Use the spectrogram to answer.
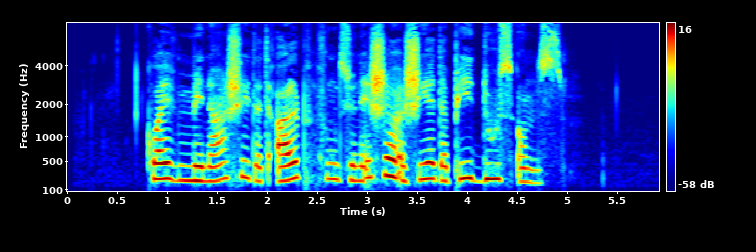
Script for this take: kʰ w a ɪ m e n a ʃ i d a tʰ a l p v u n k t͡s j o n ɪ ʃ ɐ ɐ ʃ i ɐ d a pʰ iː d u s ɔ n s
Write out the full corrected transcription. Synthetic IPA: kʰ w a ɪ m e n a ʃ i d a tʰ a l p f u ŋ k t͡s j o n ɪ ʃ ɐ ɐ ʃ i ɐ d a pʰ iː d u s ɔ n s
